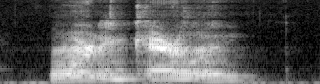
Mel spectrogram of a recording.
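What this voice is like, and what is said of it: Imitates another person's voice. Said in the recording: “I can do an okay Nick impression. ... That's good. ... It's actually That's pretty good.”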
